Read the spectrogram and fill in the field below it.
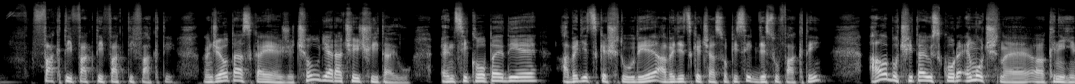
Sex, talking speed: male, 150 wpm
